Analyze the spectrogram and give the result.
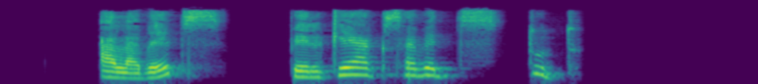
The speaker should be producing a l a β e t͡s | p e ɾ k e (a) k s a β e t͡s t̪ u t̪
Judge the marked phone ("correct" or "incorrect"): correct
